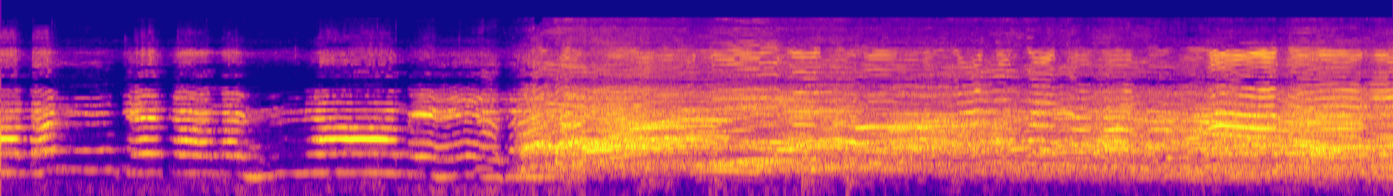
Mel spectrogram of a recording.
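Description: A single high voice chants short melodic phrases, then from about four seconds in a large group of madrasa children chant together in unison.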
